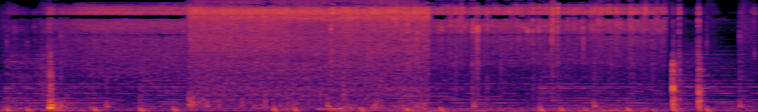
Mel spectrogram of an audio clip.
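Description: Ground beef sizzling as it fries in its fat on a hot griddle, the sizzle loudest from about two to four seconds in and fainter afterwards. A sharp knock about half a second in, as the griddle is set down on the grill, and a few sharp clicks near the end.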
